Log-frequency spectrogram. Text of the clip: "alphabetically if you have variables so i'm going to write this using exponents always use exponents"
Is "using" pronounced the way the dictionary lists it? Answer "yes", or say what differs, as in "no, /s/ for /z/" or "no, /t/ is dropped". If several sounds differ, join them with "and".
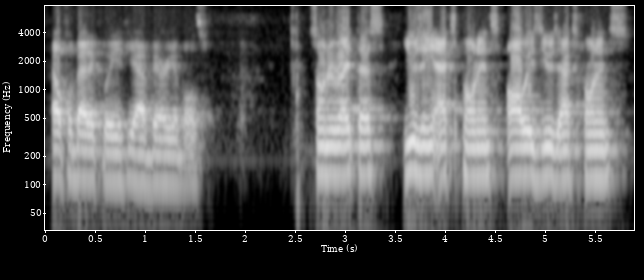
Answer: yes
